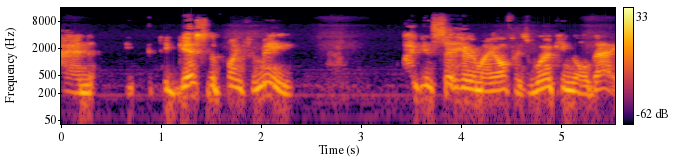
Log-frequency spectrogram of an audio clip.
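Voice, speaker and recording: Over noticeable background noise, a man with a British accent talks at a moderate pace with long, frequent pauses, the sound dry and close with no echo. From Britain. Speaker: comedian. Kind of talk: casual chat.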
